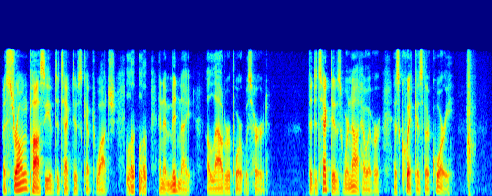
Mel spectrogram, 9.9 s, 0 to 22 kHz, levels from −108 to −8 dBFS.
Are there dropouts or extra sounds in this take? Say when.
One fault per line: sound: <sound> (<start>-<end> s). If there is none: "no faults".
sound: laugh (2.5-2.9 s)
sound: whoosh (9.3-9.5 s)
